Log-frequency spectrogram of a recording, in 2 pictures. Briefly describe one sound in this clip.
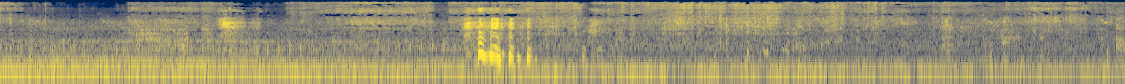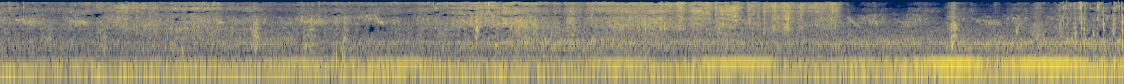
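Water sprays steadily from a garden hose.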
